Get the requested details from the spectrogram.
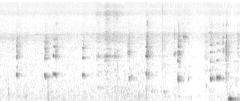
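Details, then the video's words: Domestic cat making weird sounds: short, bright chirping calls in quick clusters, repeated about every half second to second with brief pauses, fairly quiet throughout, with one louder chirp and a low thump near the end. "Why Does My Cat Make These Weird Sounds?"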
